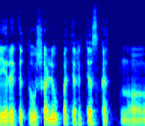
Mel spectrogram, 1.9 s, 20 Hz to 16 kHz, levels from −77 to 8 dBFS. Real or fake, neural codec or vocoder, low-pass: real; none; 14.4 kHz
